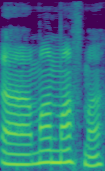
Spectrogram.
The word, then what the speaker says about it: Mon Mothma: Well, speaking of that, Mon Mothma, is that how you say her name?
